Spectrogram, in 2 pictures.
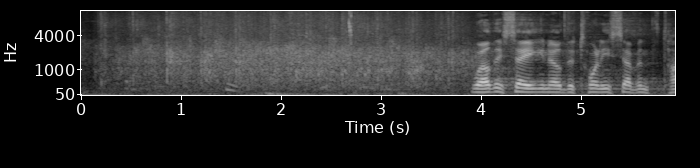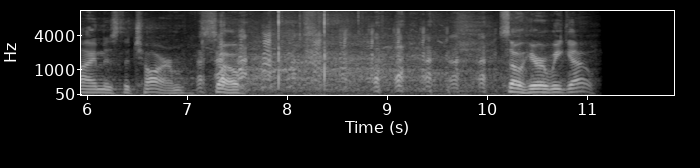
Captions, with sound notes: -[applause] -Well, they say, you know, the 27th time is the charm, so... -[laughter] -...so here we go.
